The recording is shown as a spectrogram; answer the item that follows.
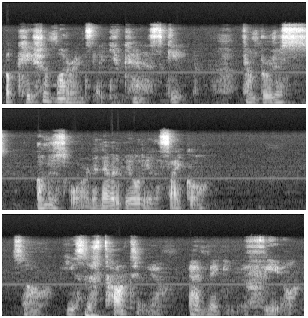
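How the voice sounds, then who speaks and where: A soft-spoken man hosting an ASMR gaming video, reading trivia with casual asides and sometimes dropping into a whisper. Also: fairly low pitch, flat delivery, normal speed, creaky, noisy background.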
